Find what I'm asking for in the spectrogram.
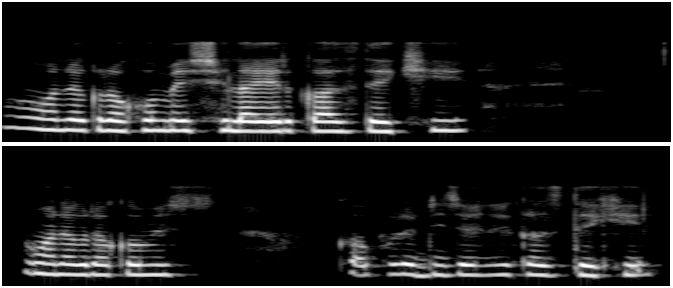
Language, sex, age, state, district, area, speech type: Bengali, female, 18-30, West Bengal, Uttar Dinajpur, urban, spontaneous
